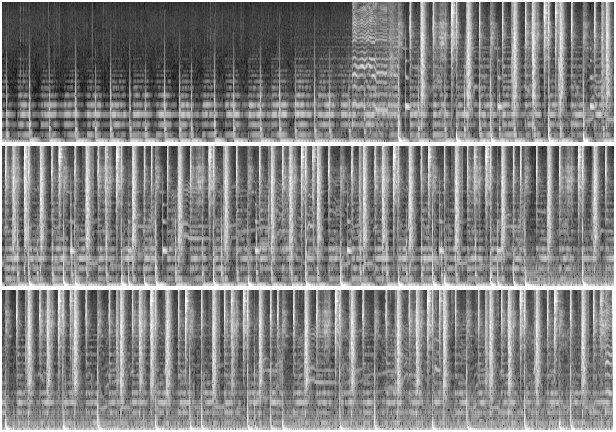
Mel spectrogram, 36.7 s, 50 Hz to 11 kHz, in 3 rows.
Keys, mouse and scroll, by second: 0.1-2.7 alt+shift+drag, 2.7-3.9 middle drag, 5.4 middle click, 5.9 shift+a, 7.4 middle click, 8.0 1, 10.1 KP_1, 10.3 KP_3, 10.9 g, 11.9 g, 12.9 shift+middle click, 13.2-14.5 scroll up 1, 14.5-15.1 scroll up 1, 15.1-19.8 drag, 22.4 click, 23.5 click, 23.9 shift+middle click, 27.2-36.7 alt+drag.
